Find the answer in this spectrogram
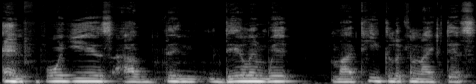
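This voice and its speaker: A man's somewhat breathy, dark and mellow voice at a medium pitch, in monotone, flat intonation, at a very slow pace. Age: 60s. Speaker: customer giving testimonial. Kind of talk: testimony. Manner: casual, hesitant.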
